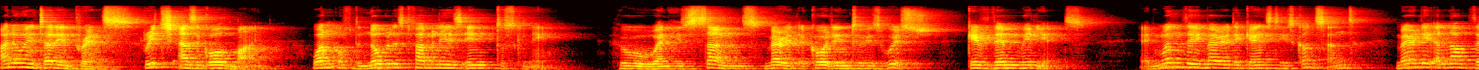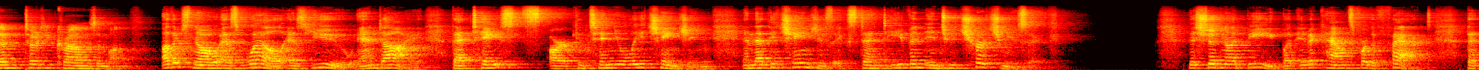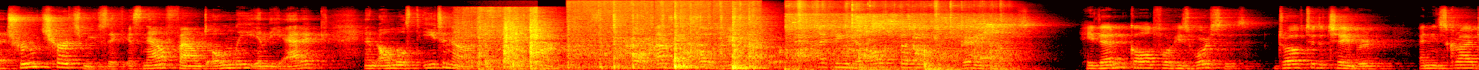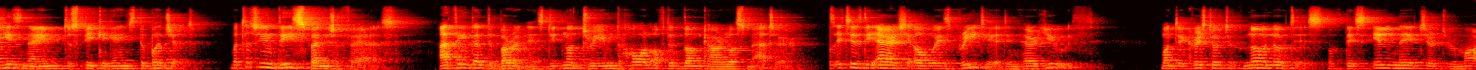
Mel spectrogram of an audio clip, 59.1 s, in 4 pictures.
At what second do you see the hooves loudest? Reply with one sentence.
The volume of the hooves peaks at 37 seconds.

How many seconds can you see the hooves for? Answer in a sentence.
The hooves can be heard for 6 seconds in total.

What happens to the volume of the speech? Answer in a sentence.
The loudness of the speech goes down.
